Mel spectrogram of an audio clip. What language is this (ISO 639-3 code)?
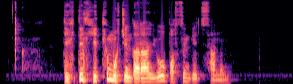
mon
